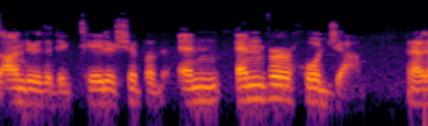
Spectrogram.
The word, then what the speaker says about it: Hoxha: and that was under the dictatorship of Enver Hoxha. And it's spelled with an X, but pronounced Hoxha.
